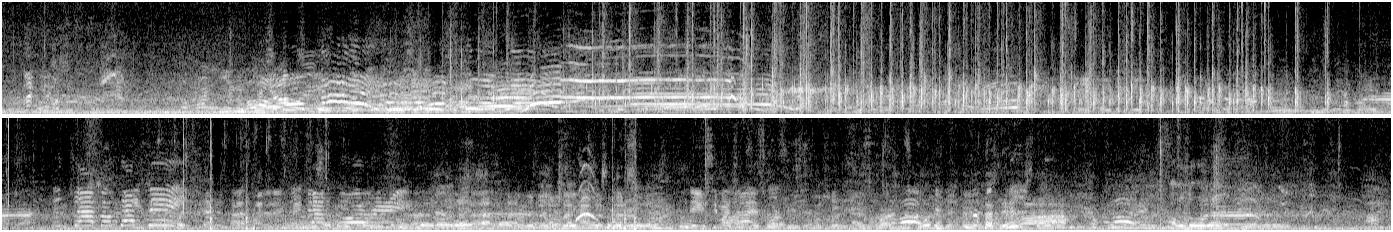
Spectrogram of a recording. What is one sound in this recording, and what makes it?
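Men shout to each other outdoors across an open field.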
